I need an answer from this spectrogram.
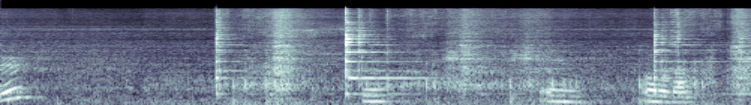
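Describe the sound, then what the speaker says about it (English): Tapioca balls are stirred in a pot with a utensil, giving a few sharp clinks and scrapes against the metal, spaced irregularly over a faint background hiss. "to make my tapioca balls thick, what I'm going to do is stir."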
